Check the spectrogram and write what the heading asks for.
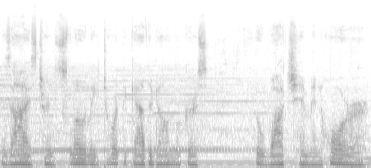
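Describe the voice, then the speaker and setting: A man narrates a scripted audio drama over loud music, pitching his voice fairly low and keeping his delivery flat. He speaks gravely and deliberately, shaping his lines for suspense.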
